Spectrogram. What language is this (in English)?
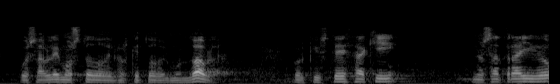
Spanish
